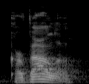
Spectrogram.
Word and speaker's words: Carballo: Makes it a 3-1 count to Carballo. Carballo. Carballo. That's how you say it.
